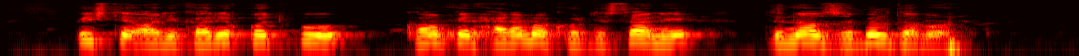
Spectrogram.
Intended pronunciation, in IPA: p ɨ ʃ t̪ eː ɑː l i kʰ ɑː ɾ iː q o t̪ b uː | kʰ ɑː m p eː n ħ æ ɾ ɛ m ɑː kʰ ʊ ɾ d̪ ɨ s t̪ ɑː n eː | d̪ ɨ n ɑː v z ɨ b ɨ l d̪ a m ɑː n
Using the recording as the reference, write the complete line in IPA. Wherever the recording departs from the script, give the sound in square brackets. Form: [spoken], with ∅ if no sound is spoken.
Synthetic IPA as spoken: p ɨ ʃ t̪ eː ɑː l i kʰ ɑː ɾ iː q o t̪ b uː | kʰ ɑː m p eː n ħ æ ɾ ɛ m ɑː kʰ ʊ ɾ d̪ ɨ s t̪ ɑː n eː | d̪ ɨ n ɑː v z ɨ b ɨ l d̪ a m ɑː n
